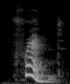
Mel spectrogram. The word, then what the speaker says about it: friend: So the next way that the letter I is pronounced is the E sound, as in the IE spelling of the word. Friend.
